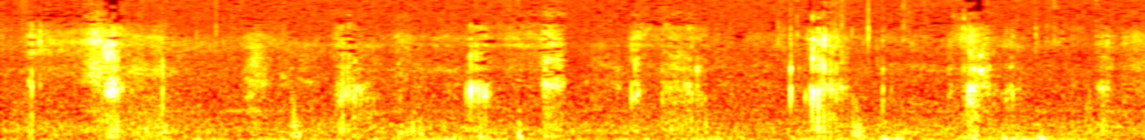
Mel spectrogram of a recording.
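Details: Tornjak puppy with a terrier, giving short high yips and whimpers at irregular intervals, with breathy sounds between them.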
